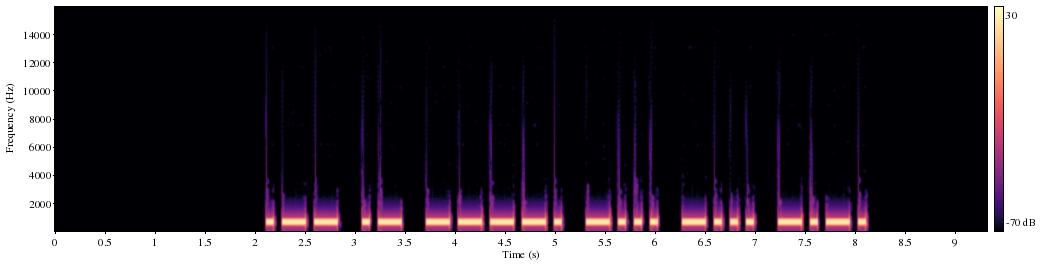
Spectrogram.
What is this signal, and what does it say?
Morse code, heard as a keyed tone, about 15 wpm, 700 Hz. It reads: WA9BBC
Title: USA Call Signs - 6 Characters - Repeated 2x - 15wpm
